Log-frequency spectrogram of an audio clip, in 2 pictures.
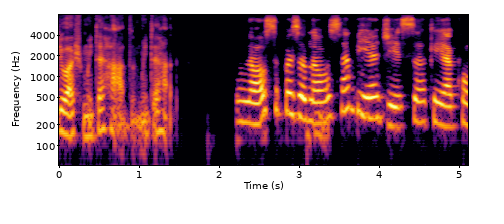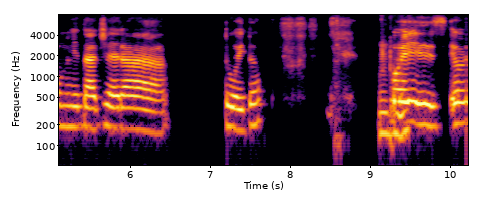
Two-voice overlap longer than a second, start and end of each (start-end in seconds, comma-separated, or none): none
